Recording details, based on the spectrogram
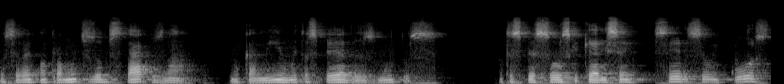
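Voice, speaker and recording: The man's voice is somewhat breathy. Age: 30s. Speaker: wheelchair user sharing personal story. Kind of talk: testimony. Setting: WhatsApp voice message.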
